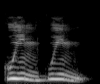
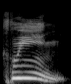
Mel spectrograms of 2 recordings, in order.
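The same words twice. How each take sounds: First: "কুইন" with a hard plain ক, no puff; unaspirated K. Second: "কুইন" with K like খ, high and falling; loud, high "কুইন" with a puff after K; aspirated K. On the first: Teacher shows how we usually read it, unaspirated K. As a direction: say "কুইন" the common local way, K unaspirated. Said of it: "That's not ক". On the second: Teacher corrects the K sound, aspirated K. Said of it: "খ এর মতো করে একটু সাউন্ডটা আসবে". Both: Shown as a demonstration.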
